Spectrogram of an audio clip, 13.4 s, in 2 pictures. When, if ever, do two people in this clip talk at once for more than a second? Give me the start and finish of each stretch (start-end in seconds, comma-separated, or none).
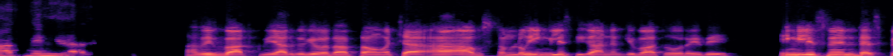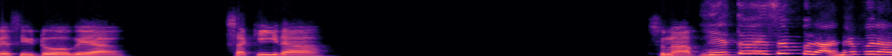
none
